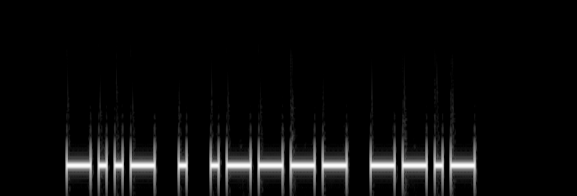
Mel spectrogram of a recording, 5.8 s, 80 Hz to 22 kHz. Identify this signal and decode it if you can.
Morse code, heard as a keyed tone, about 15 wpm, 700 Hz. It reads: XE1Q
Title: DXCC-100 Call Signs - 4 Characters - Repeated 2x - 15wpm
